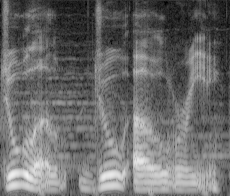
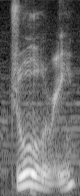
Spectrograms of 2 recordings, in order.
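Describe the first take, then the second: First: The word is said with three syllables. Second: The word is said with two syllables. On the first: "with three syllables" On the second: "with two syllables"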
